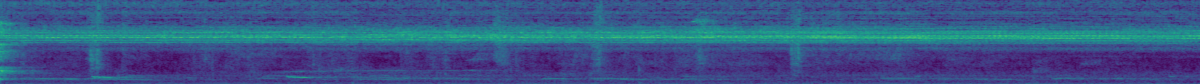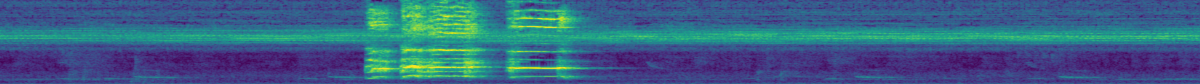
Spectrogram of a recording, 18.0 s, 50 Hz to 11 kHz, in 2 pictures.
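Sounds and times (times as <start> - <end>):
rooster crowing: 0.0 - 0.2, 11.7 - 13.6.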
